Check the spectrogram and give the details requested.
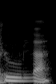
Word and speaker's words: Jula: Jula is kind of more like a phonetic, helpful for English speakers to say it. Okay, so that's not really how it's spelled. It's really supposed to be spelled like or A. Like God. Jula. The C makes like a CH.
